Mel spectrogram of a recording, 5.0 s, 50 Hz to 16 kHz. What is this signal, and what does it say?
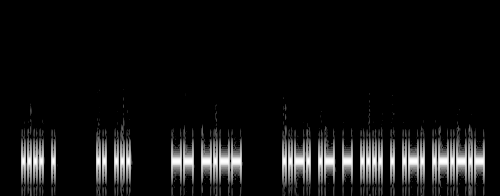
Morse code, heard as a keyed tone, about 40 wpm, 700 Hz. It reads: HE IS MY FATHER.
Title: 2x Word-Spacing - Sentences from Top 300 Words - 40wpm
